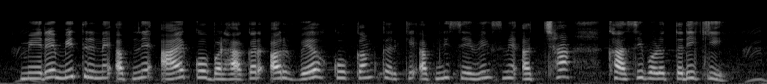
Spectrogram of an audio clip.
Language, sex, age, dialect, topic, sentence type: Hindi, female, 18-24, Kanauji Braj Bhasha, banking, statement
